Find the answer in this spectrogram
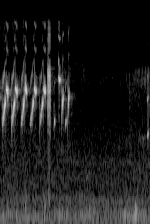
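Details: Goldfinch song of the kind said to prompt a silent bird to sing: a run of rapid, rising, twittering notes repeated about twice a second, a sharp click, then a few brief chirps before quiet.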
